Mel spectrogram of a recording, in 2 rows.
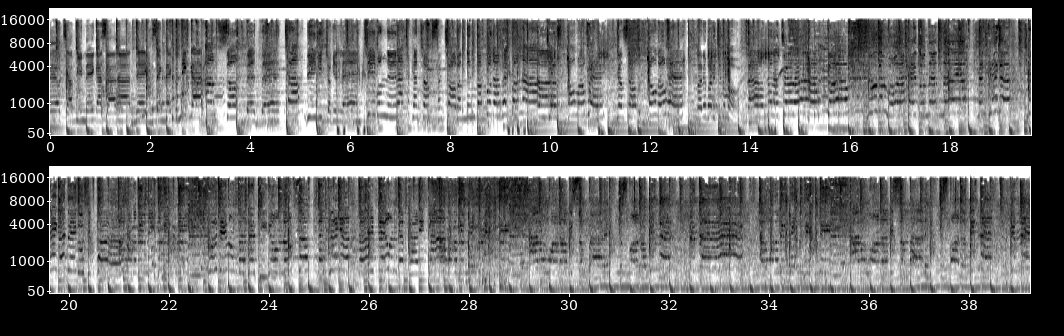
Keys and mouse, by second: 1.1 click, 3.6 right click, 4.0 s, 5.1 s, 6.2 g, 9.9 a, 12.5 ctrl+Tab, 13.7-15.1 drag, 15.8 x, 16.6 ctrl+z, 16.8 x, 19.6-21.5 drag, 21.5 middle click, 21.6-22.7 right drag, 22.7-23.7 drag, 24.5-26.8 drag, 25.8 g, 28.7-31.6 drag, 30.5 g, 33.4-37.3 drag, 36.2 g, 38.2 Tab.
